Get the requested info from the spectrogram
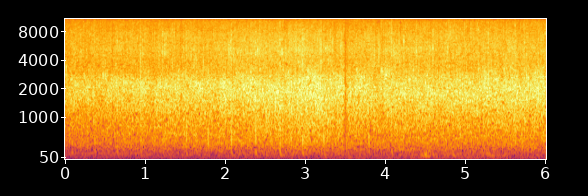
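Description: Audience applauding, an even clapping that swells a little over the first few seconds and then holds steady.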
